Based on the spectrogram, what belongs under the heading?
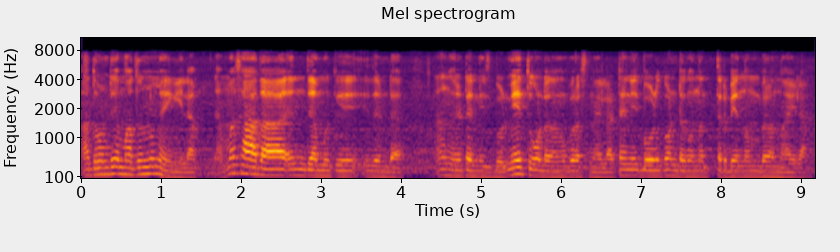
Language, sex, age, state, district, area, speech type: Malayalam, male, 18-30, Kerala, Kasaragod, urban, spontaneous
